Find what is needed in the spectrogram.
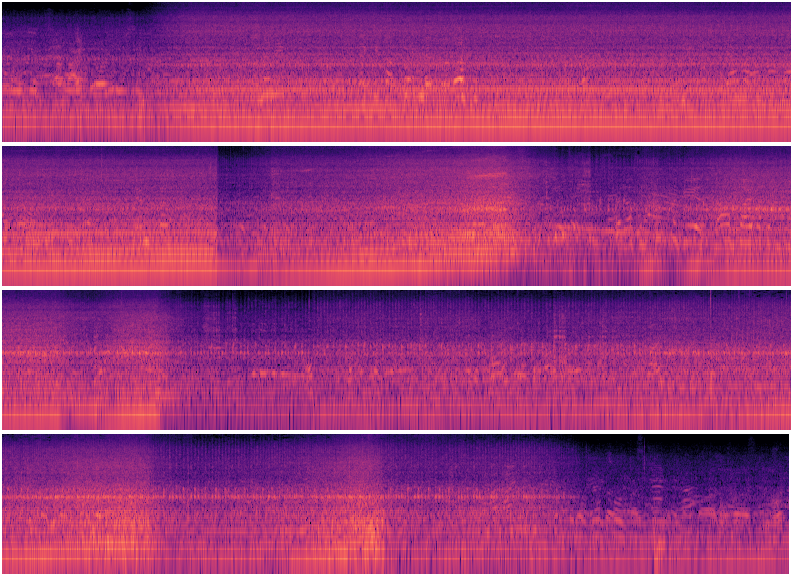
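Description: Mercedes-Benz G-Class off-roader's engine running steadily, then revving up and falling back several times under load as it climbs a steep dirt slope, over a steady high whine.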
